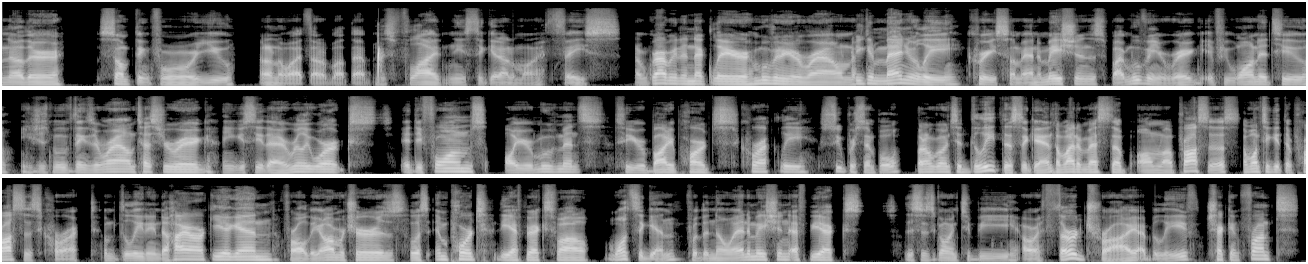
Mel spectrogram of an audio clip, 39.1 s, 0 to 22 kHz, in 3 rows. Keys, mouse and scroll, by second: 1.9 super+z, 2.8-3.6 middle drag, 6.2 middle click, 6.8 click, 7.7 click, 9.2-9.5 middle drag, 9.7 super+z, 10.0-10.4 middle drag, 10.5-10.9 shift+middle drag, 11.0-11.4 scroll down 2, 11.4 shift+middle click, 12.3 scroll up 1, 12.4 middle click, 14.1 middle drag, 16.6 click, 19.8 super+z, 20.3 middle click, 20.9 w, 21.2 scroll down 2, 21.5 shift+middle click, 21.8 middle click, 23.3-27.7 right drag, 27.7 click, 28.0-30.3 right drag, 30.3-33.2 drag, 37.9 middle click, 38.8 click.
